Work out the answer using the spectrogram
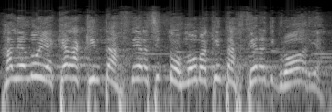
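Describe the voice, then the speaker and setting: A man's voice: very high-pitched, fast talker. A man giving a fervent testimony sermon in a sing-song preaching manner, with bursts of praise. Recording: long hall reverb with music behind.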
